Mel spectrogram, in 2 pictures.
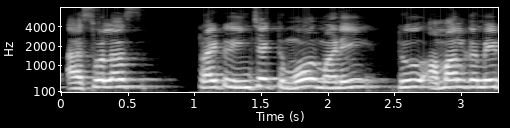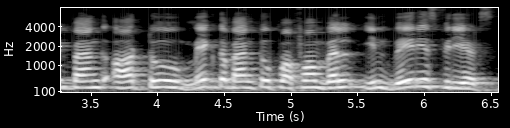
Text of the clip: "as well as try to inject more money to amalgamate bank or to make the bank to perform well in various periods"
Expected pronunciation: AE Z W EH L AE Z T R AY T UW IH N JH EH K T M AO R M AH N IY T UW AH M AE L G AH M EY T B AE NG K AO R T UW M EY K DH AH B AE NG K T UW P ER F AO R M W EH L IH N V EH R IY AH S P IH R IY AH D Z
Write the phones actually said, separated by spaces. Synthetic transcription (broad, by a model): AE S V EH L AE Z T R AY T UW IH N JH EH K T M AO R M AH N IY T UW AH M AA L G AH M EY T B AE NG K AO R T UW M EY K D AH B AE NG K T UW P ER F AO R M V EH L IH N V EH R IY AH S P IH R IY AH D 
